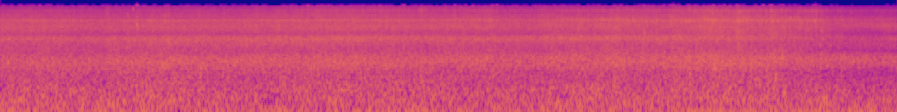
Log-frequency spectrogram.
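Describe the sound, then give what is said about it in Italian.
Steady, broad wash of water on a beach, a continuous rushing hiss of surf with no distinct breaks between waves, heard alone without voices. “Ora semplicemente ascolta il suono prodotto dall'acqua sulla spiaggia e percepisci nel colore.”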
